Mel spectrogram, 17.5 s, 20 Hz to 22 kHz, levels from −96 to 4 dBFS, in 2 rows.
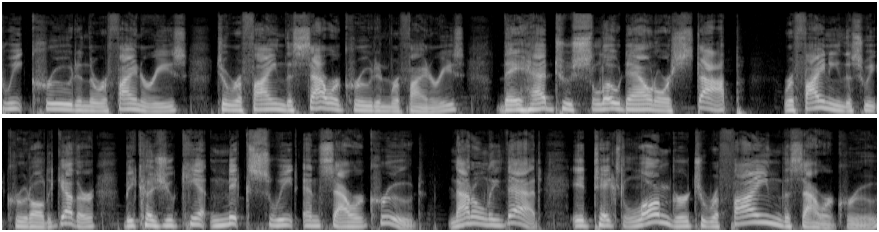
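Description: Speech recording with no audible technical faults.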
